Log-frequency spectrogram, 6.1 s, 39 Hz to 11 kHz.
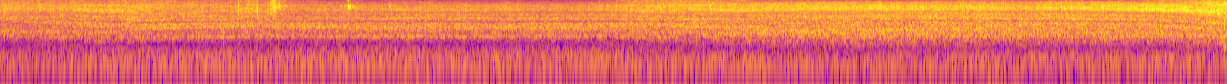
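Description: Combine harvester, the Massey Ferguson 86, running steadily with a low, even engine drone.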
